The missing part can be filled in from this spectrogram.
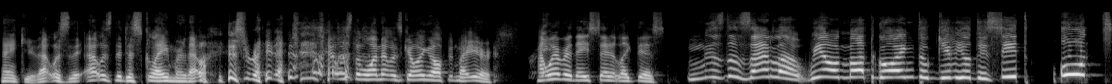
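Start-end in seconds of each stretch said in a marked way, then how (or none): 6.9-11.1 rough, vague put-on German accent, higher, louder, slower. Retelling how the airline's disclaimer about his seat was said, vague german accent. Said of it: "That was vaguely a German accent".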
